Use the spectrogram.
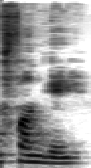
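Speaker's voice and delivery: "fungi" said FUNG-ghee, hard g and ee ending; middle-of-the-road pronunciation. Shown as a demonstration. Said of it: "How do you pronounce it?".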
